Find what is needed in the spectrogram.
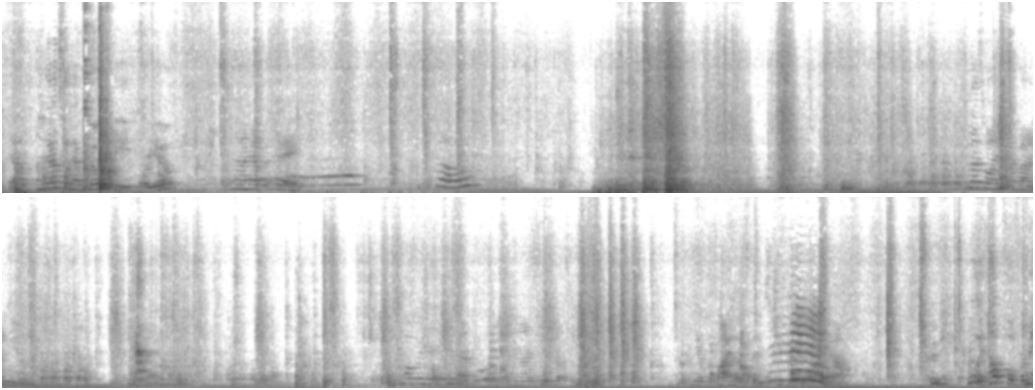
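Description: Goats bleating in short, wavering calls, on and off throughout, over a steady low hum. A loud noisy burst about nine to ten seconds in.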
